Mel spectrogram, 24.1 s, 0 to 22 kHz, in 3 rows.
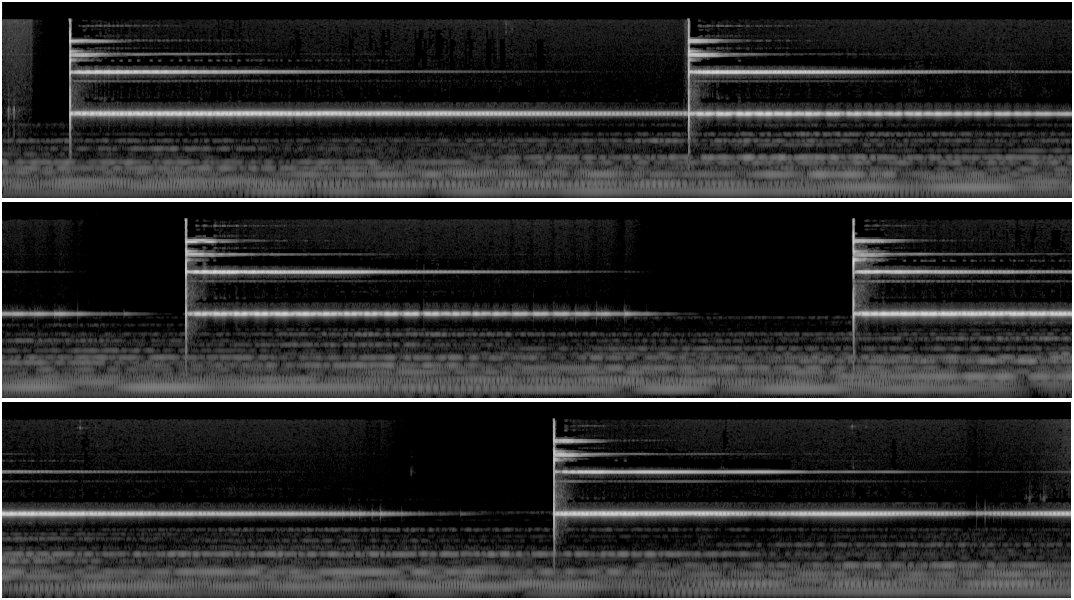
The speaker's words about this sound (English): As I begin the meditation, I will ring the tingsha bells 5 times. Stay connected to each sound, and as each bell rings and dissipates, allow yourself to stay connected to the sound, one after the other, until the 5th bell is rung.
